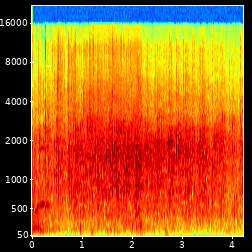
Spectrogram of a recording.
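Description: Sustained audience applause at a Sunday Night event as a speaker is called on stage, a dense, steady wash of many hands clapping at an even loudness throughout, with no distinct individual claps standing out.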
